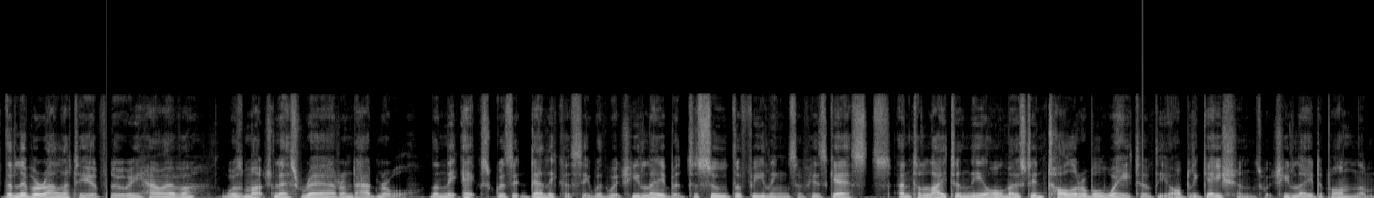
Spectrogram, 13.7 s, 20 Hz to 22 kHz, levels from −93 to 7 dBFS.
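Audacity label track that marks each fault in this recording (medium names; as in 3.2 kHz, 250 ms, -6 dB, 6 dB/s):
1.060000	1.110000	dropout 48 ms
11.420000	11.420000	pop -18 dBFS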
